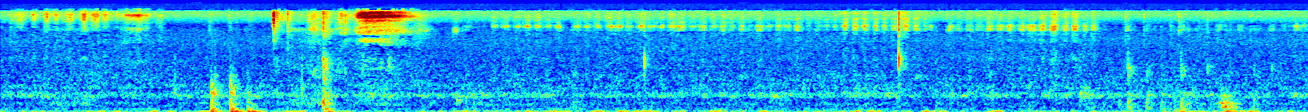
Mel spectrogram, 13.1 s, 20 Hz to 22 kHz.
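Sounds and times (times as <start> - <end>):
soft ticks: 6.4 - 6.6.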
